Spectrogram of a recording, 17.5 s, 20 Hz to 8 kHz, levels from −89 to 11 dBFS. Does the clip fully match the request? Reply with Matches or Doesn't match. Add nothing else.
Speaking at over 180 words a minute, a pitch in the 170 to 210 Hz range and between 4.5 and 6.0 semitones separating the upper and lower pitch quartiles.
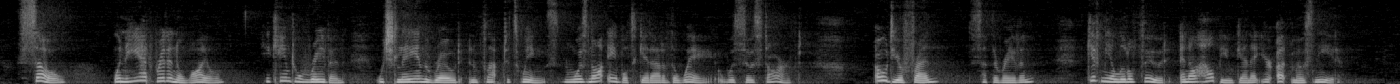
Doesn't match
